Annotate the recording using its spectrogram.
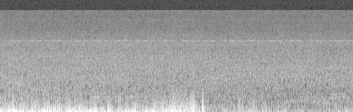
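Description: Wind buffeting the microphone: a gusty low rumble that drops away suddenly about two and a half seconds in, leaving faint low background noise.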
